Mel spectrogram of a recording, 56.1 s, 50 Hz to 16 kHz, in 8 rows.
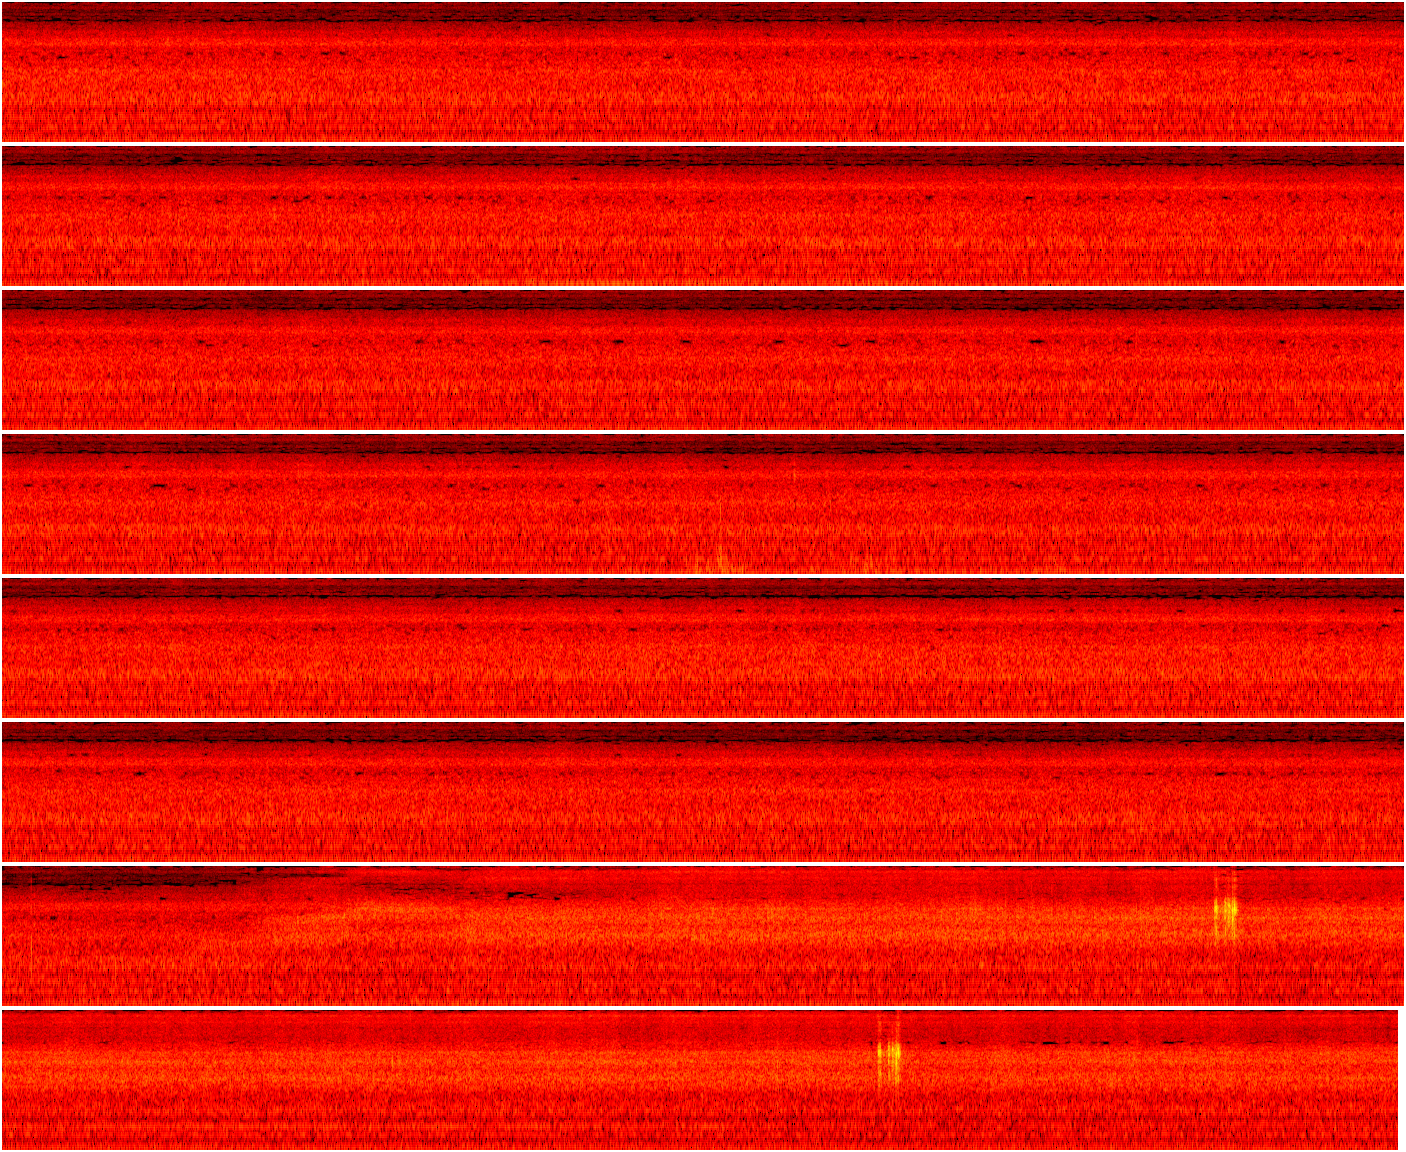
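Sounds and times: engine and pump droning: 0.0 - 56.0
sharp clicks: 48.1 - 48.4, 53.4 - 53.7.

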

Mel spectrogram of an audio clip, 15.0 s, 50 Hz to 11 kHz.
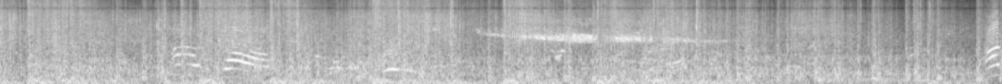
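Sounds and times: fireworks crackling and popping: 0.0 - 15.0
high firework whistle: 5.6 - 12.3.

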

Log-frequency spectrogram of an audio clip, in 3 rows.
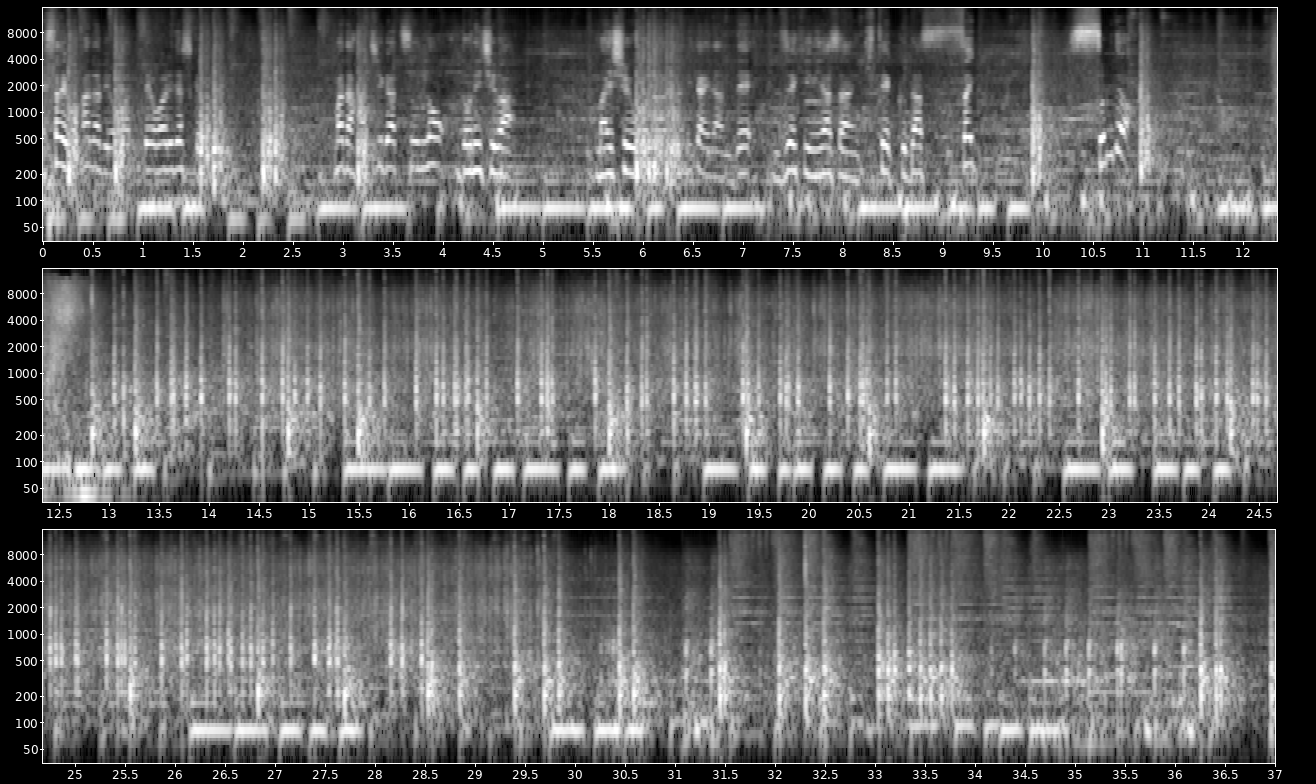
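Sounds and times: fireworks bangs and crackles: 0.0 - 4.7, 5.4 - 37.0
music with pulsing bass: 11.5 - 31.5.

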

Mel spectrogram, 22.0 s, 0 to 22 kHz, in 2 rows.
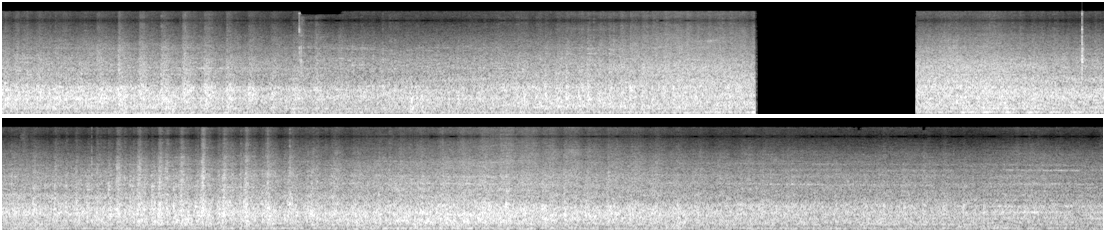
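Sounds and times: wheels clacking over rail joints: 0.0 - 4.4, 10.7 - 20.4
train wheels rumbling on rail: 0.0 - 7.6, 9.2 - 22.0.

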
